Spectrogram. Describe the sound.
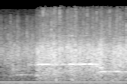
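Audience applause welcoming a speaker at an evening Center for Arizona Policy event: a faint, dense patter of many hands that swells after a quiet start and then holds steady.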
